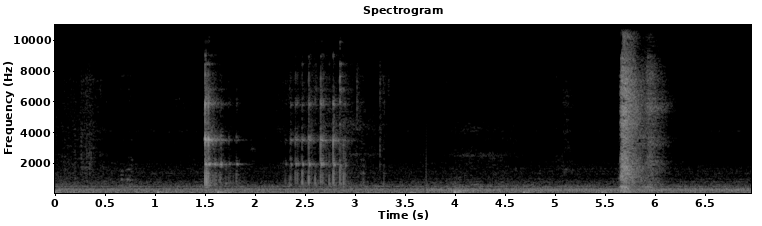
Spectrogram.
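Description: Light ringing clinks of ceramic dishes as a wooden spoon serves pudding from a baking dish onto a plate: one clink a second and a half in, a quick cluster of them soon after, and a soft knock. Near the end comes a short brushing noise, the loudest sound here.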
